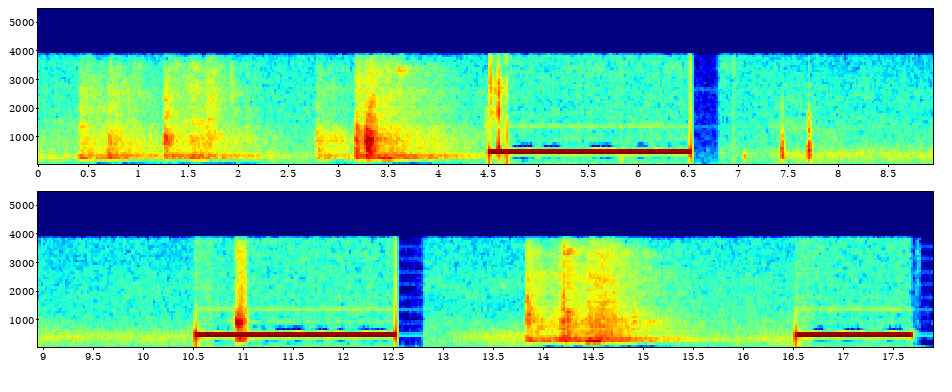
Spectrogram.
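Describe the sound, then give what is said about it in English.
A telephone line tone plays while a number is dialed, repeating three times. Each steady mid-pitched tone lasts about two seconds, and faint rustling and clicks fill the pauses between them. “We dialing Tony number.”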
